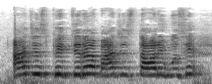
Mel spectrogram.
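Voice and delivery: put-on high, defensive kid voice; child making excuses. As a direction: imitate a daughter pleading her innocence.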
